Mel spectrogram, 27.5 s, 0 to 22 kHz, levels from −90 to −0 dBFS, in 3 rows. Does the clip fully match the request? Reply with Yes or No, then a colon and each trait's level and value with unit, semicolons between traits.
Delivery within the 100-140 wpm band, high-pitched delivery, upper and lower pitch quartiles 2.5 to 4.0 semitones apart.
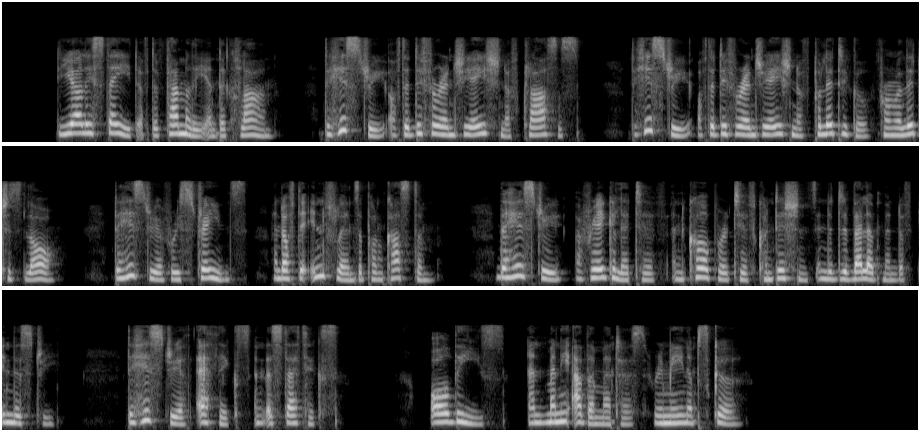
Yes: slow, 135 wpm; high, 215 Hz; average, 3.4 semitones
